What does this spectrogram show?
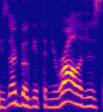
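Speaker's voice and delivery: usual speaking voice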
